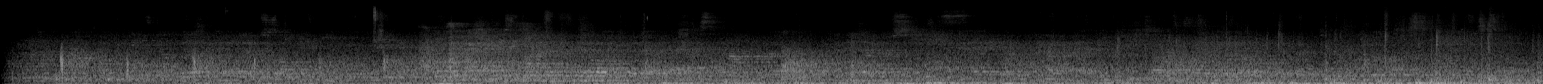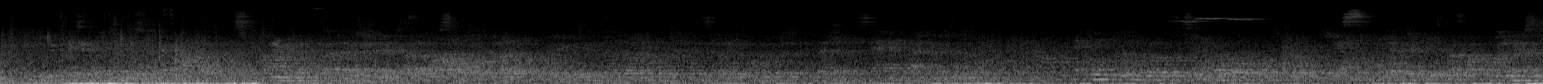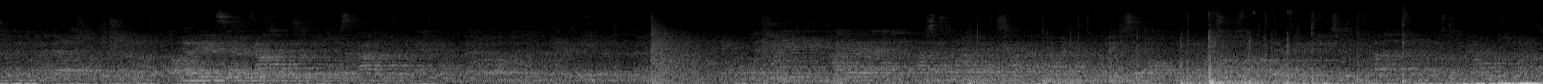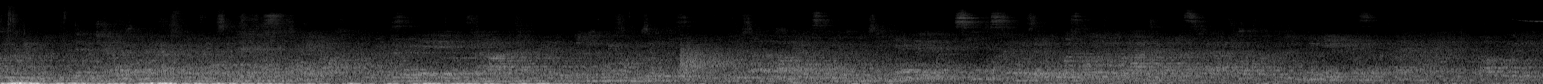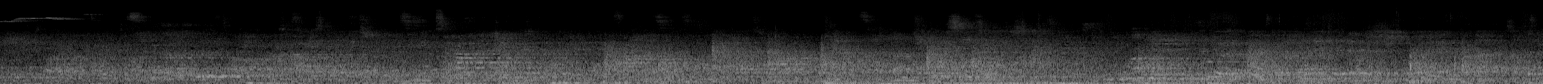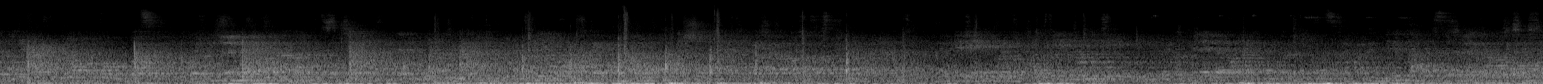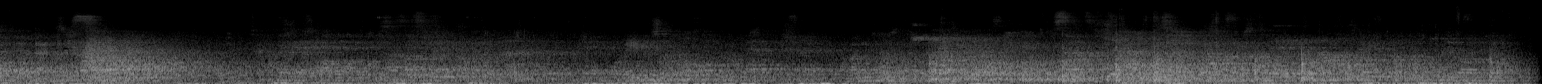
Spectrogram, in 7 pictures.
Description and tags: UCL Flaxman Gallery
Field recording in the refurbished Flaxman Gallery. Recorded 29 November, 2012 in stereo on Zoom H4N.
